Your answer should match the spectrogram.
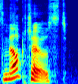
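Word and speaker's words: Milquetoast: The correct pronunciation of milk toast is milk toast.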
